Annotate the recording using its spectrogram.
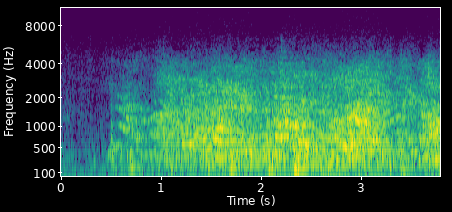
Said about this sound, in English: Out in the hall, an angry crowd closes in on Christine.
